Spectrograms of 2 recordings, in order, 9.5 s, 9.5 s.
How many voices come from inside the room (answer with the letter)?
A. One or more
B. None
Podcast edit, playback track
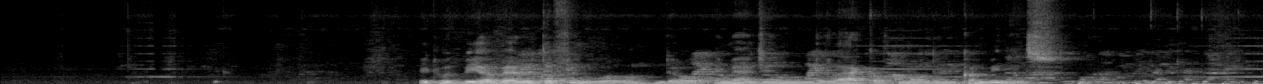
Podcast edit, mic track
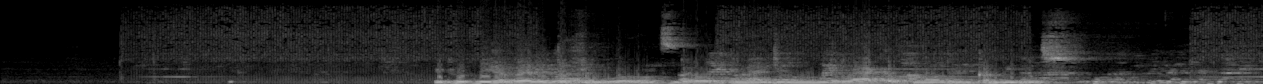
A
